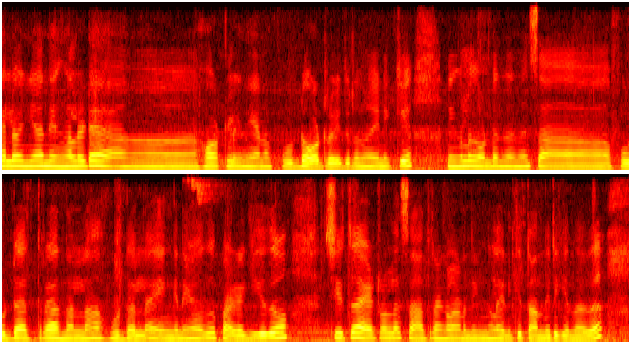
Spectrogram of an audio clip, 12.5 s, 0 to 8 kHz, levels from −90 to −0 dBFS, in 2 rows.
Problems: none marked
